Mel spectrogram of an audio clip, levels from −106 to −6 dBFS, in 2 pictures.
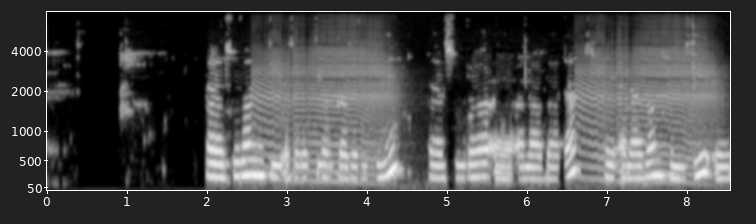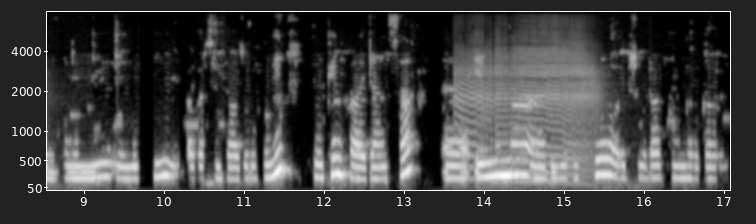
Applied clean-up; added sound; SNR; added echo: none; Fart; 18 dB; none.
